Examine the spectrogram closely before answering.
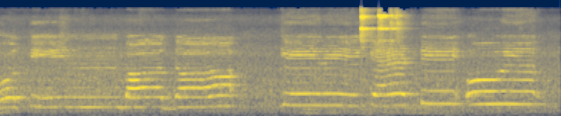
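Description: A young novice monk's child voice singing Sinhala kavi bana, Buddhist verse sung in a chant, with no accompaniment. He holds long notes and slides slowly between them, taking a short breath between phrases about three seconds in.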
